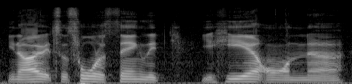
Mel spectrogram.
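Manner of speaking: over-the-top amateur Australian accent. Shown as a demonstration. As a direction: put on a broad Aussie accent. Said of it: "here goes the Australian one".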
